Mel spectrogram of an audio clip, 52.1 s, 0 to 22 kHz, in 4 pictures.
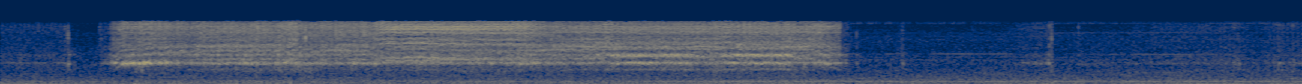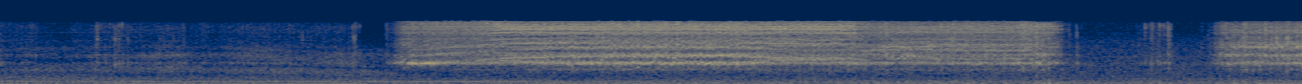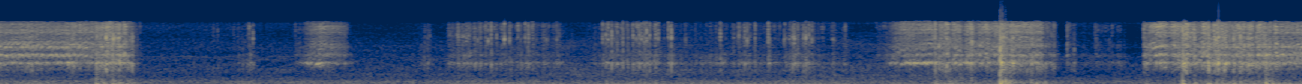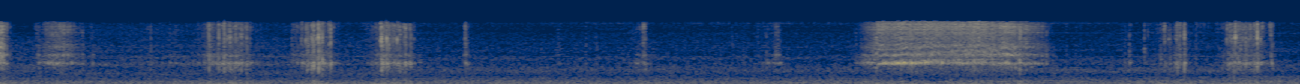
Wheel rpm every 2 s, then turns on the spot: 70, 160, 160, 150, 20, 0, 20, 20, 70, 160, 160, 120, 60, 100, 20, 10, 20, 90, 90, 100, 20, 10, 0, 20, 80, 10.
8-10 12-16 28-34 40-44 50-52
